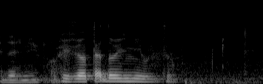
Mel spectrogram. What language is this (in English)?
Portuguese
